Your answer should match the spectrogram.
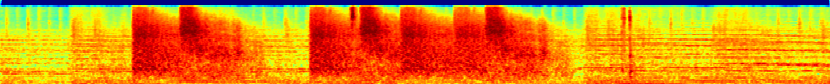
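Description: Action-scene gunfire over a dramatic background score: about five or six loud shots, each with a short trailing echo, fired between about a second and a half and six seconds in.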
